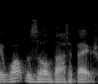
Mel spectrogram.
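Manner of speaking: plain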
